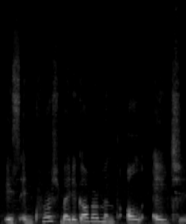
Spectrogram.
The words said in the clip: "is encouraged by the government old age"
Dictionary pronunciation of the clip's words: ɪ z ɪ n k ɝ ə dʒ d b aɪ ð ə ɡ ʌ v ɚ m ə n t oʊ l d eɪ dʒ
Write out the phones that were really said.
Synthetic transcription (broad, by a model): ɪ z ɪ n k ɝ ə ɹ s b aɪ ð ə ɡ ʌ v ɚ m ə n t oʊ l eɪ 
